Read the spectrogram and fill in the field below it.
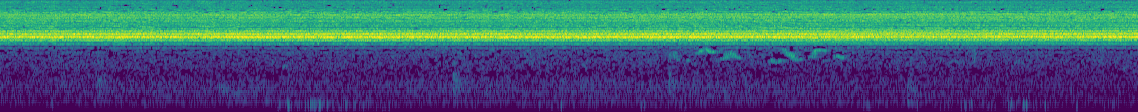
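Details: Bushveld chorus of Christmas beetles (Anoplognathus), South Africa, real-time recording: continuous piercing high buzz without pause, a few faint bird chirps near the middle, and quiet low rustles throughout.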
